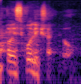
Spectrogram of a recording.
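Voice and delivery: normal talking voice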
